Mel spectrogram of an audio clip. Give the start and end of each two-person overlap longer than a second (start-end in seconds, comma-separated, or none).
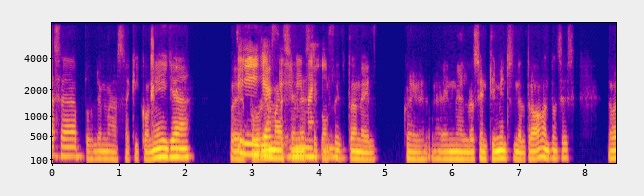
2.8-4.3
